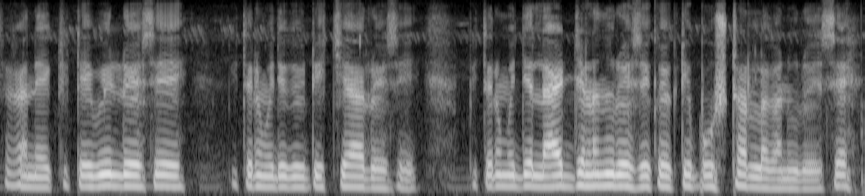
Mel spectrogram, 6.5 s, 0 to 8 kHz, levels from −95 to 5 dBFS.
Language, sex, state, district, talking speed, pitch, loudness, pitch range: Bengali, male, Assam, Hailakandi, 165 wpm, 165 Hz, -17 LUFS, 155-170 Hz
